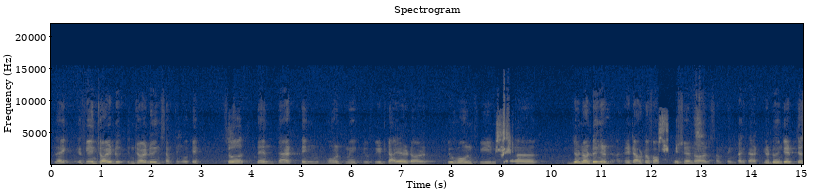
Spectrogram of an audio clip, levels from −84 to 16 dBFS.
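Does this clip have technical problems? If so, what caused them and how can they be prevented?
Yes. Other side's voice leaking through at 2.55–2.78 s, 8.86–9.2 s, 9.84–10.33 s, 12.12–13.12 s and 13.43–13.49 s: a second voice comes through, faint in most spots but nearly as loud as the talker at 8.86 s and 12.12 s. The likely cause is loudspeaker playback reaching the microphone and not being fully cancelled by the echo canceller. Prevent it with a headset or a better-tuned echo canceller.

Speech suppressed in double talk at 8.92–9.29 s and 12.17–12.51 s: the talker's voice dips by roughly 10 dB and then 15 dB, just as the leaked voice overlaps it. Likely the echo canceller, unable to separate the two voices, turned both down together. Prevent it with echo cancellation that detects double talk and keeps the near talker at full level.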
